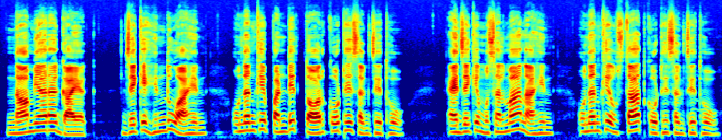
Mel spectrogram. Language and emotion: Sindhi, neutral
